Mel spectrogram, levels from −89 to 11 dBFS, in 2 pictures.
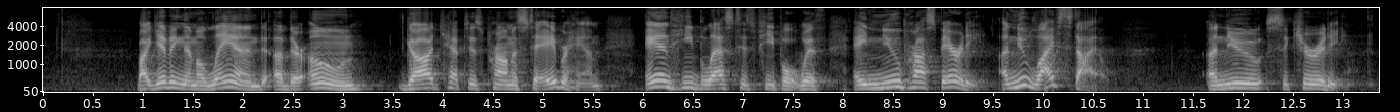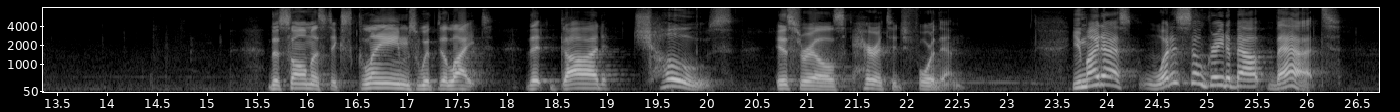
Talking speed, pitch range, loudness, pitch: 110 wpm, 135-185 Hz, -24 LUFS, 155 Hz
